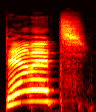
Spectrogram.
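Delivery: high, loud burst of frustration; frustrated outburst. Real, not acted. Playing trivia alone, she curses her wrong answer loudly.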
